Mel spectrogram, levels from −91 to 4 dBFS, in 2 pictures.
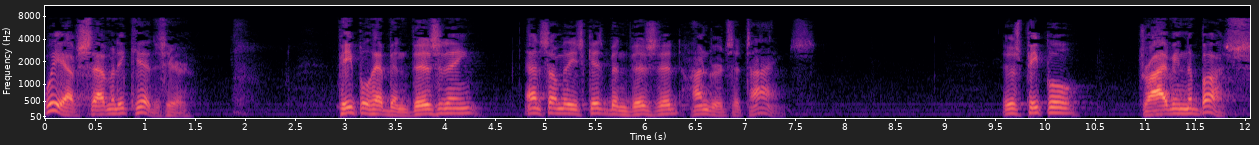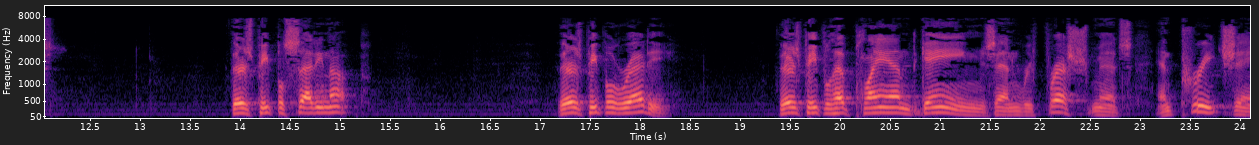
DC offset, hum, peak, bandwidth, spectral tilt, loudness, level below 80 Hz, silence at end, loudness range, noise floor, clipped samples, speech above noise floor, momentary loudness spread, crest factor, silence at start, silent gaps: under 0.1%; none; -6 dBFS; 8 kHz; -6 dB/octave; -26 LUFS; -68 dBFS; 0 s; 7 LU; -67 dBFS; under 0.1%; 42 dB; 13 LU; 20 dB; 0 s; none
